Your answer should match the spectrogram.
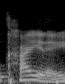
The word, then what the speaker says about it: Olukayode: And follow me on Facebook at Wale Olukayede, if you can't spell that. W-A-L-E. last name is O-L-U-K-A-Y-O-D-E.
